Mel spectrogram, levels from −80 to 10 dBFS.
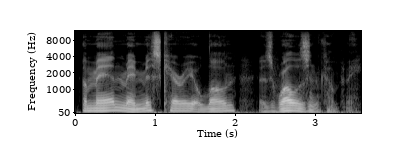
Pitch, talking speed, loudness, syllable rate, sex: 95 Hz, 165 wpm, -16 LUFS, 5.1 syllables/s, male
